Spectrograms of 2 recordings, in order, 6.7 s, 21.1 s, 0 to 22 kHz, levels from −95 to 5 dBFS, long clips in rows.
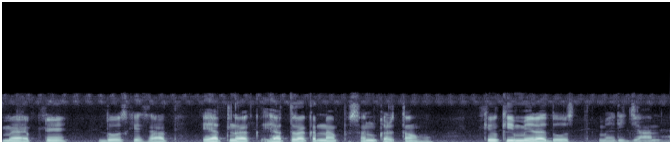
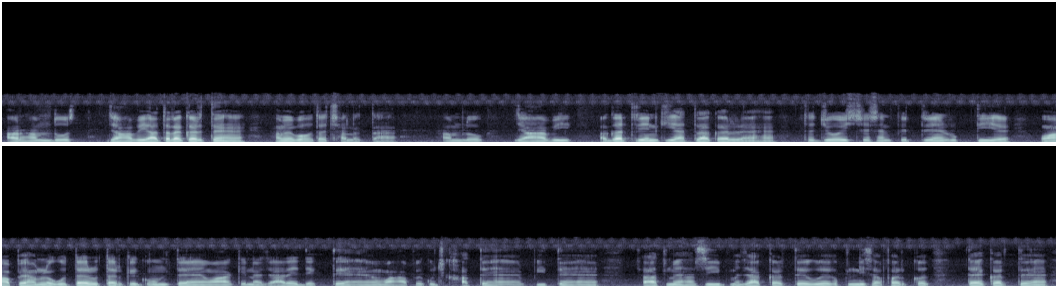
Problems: constant background noise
